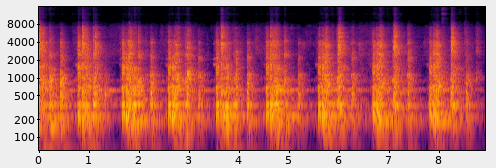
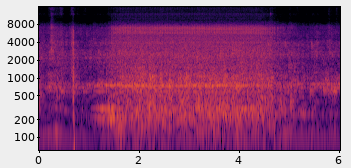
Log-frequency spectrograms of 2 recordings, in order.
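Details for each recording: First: IFB front-load washing machine, heavy thud with rattle about once a second as the drum turns; broken drum bracket lets the drum knock, needs bracket replacement. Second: IFB front-load washing machine after repair fitting a new drum bracket for drum noise: steady water rush and even pump hum, no knocking or banging from the drum; running normally.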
